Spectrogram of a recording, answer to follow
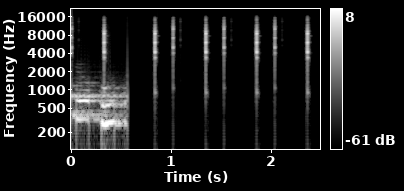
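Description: Electronic beat: sustained synth chords cut off abruptly about half a second in, leaving only short, crisp percussion ticks, about two to three a second in an uneven pattern, over dead silence.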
